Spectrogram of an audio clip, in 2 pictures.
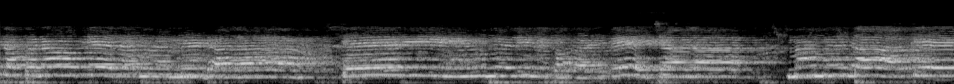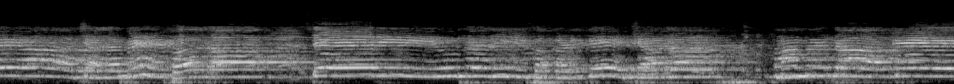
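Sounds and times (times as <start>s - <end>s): girl singing into microphone: 0.0s - 19.0s.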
